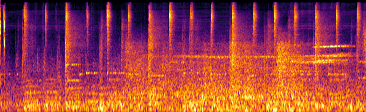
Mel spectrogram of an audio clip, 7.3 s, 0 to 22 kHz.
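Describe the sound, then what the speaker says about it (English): Subway trains running in a station in the video game Persona 5 Royal, a loud continuous rumble and clatter of rolling carriages with repeated sharp metallic clicks and squeals throughout, no talking. "The trains are totally running!"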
